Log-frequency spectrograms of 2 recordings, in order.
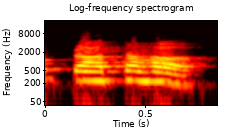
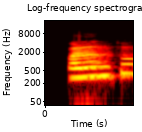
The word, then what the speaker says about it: प्रातः: जैसे ये देखो, प्रातः, ह की साउंड निकलती है, इसमें ह की ध्वनि निकलती है।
